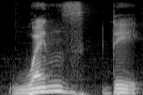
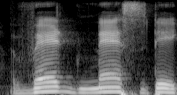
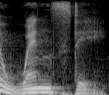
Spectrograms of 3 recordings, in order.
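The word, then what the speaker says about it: Wednesday: इट इज नॉट वेडनेसडे, क्योंकि हम जैसा लिखा है उसे वैसे प्रोनाउंस करने की कोशिश करते हैं, वेडनेस कहते हैं, पर यह है वेडनेसडे। इट्स वेडनेसडे, stress veins पर आता है, वेडनेसडे।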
